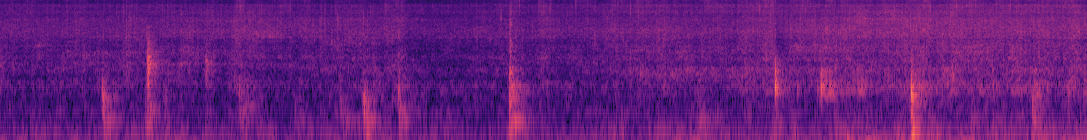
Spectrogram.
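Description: Beef, onions and tomato paste sizzling in hot oil in a pot while a wooden spoon stirs them, scraping and knocking against the pot many times. The sizzle grows a little louder about halfway through.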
